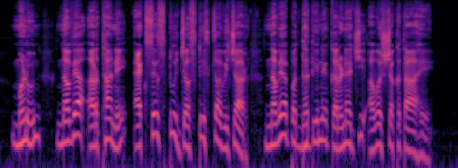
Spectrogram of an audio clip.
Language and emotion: Marathi, neutral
